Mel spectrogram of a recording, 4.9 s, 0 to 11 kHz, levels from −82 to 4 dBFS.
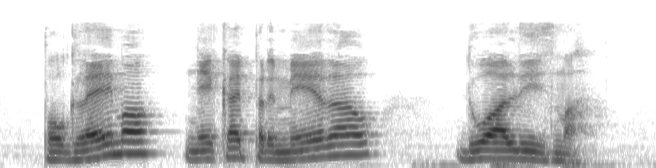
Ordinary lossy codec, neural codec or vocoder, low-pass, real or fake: AAC, 32 kbps; none; 7.2 kHz; real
